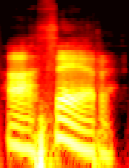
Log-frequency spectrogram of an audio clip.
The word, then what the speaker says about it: hacer: You remember the H's? What do the H's do? They do nothing. So this is hacer.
